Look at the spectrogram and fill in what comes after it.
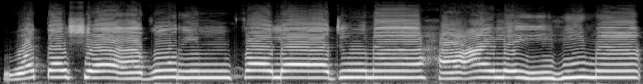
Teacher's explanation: ہا جو سینے سے نکلتی ہے وہ نہیں پڑھنی، جہاں ہا حلق سے نکلنے والی ہا ہے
